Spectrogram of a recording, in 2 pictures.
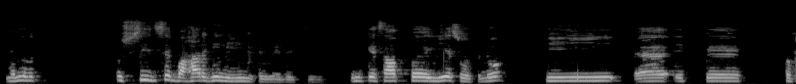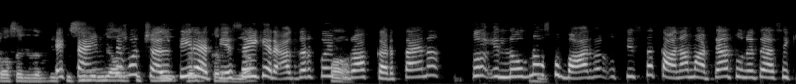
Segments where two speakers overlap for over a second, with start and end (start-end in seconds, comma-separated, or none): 8.5-10.5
